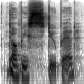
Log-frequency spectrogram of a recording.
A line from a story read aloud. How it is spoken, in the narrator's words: he scoffed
